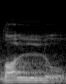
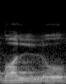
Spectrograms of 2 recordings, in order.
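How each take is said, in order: No difference in how they are said.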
